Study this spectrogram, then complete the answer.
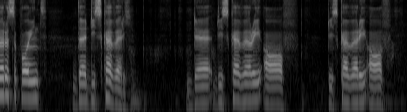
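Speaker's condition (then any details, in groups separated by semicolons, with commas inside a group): No condition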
